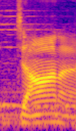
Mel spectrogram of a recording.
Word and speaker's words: Dana: It it's uh it's going to take a lot of getting used to um pronouncing her name as Donna instead of Dana.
